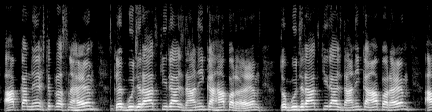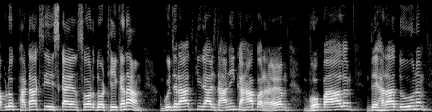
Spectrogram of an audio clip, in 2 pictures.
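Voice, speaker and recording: Soft-spoken high-voiced male teacher. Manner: soft-spoken, repeats each question, frequent "theek hai na". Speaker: exam coaching teacher. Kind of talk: quiz-style exam lesson. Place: at home at night.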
